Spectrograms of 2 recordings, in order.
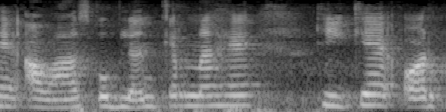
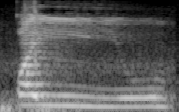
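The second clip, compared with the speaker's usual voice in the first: normal talking voice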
